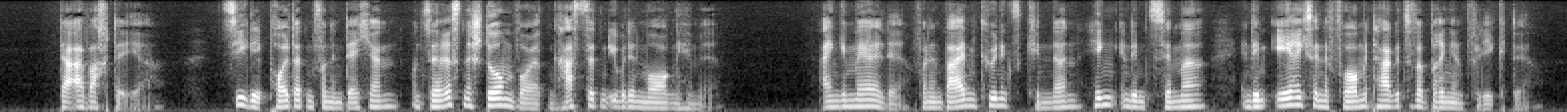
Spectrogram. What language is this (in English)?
German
